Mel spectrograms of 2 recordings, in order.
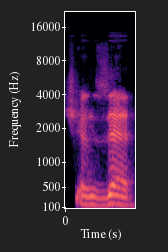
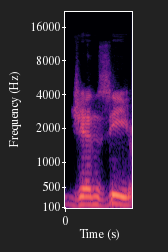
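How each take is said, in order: First: The letter is said as zed. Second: The letter is said as zee.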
